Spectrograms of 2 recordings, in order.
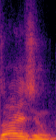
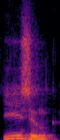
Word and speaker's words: Ising: Well, Americans pronounce Ising. In fact, since he was German, the right pronunciation is his name is Ising, and he was the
